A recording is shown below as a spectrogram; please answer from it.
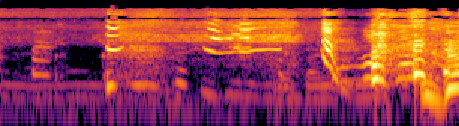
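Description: Leaf whistle: a green leaf held to the lips and blown, giving thin, high, wavering squeaks that slide in pitch, ending in a quick rising squeal. Voices and laughter start near the end.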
